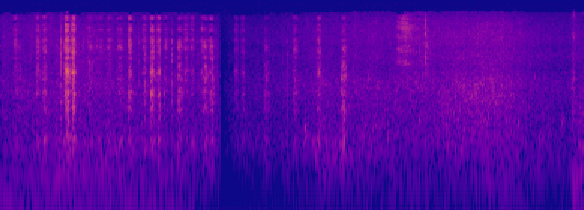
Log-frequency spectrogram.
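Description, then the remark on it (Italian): Scratchy writing sounds blend into a steady rushing hiss like surf, a sea-like noise heard only while writing that stops when the writing stops, cutting out briefly partway through before resuming. No voices. “ma tu lo senti questo rumore del mare? Mentre è solo quando scrivo, poi si ferma quando mi fermo.”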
